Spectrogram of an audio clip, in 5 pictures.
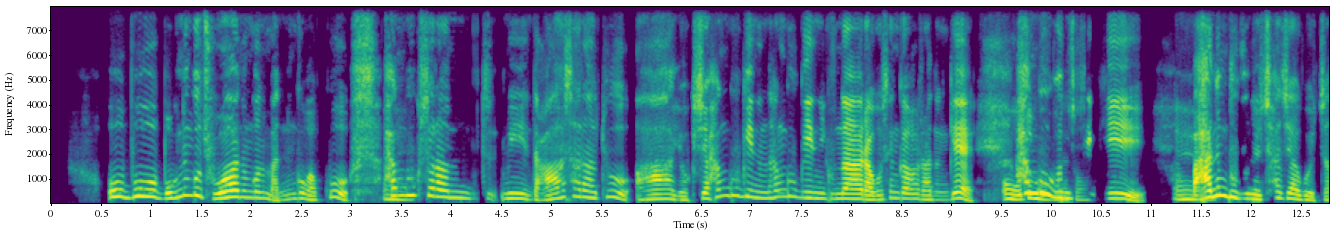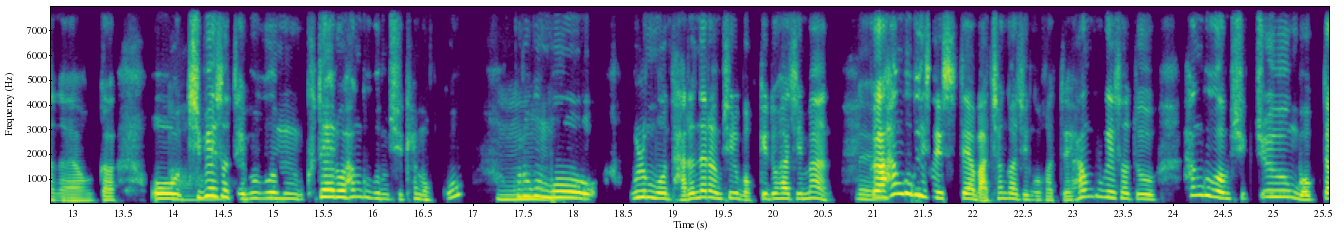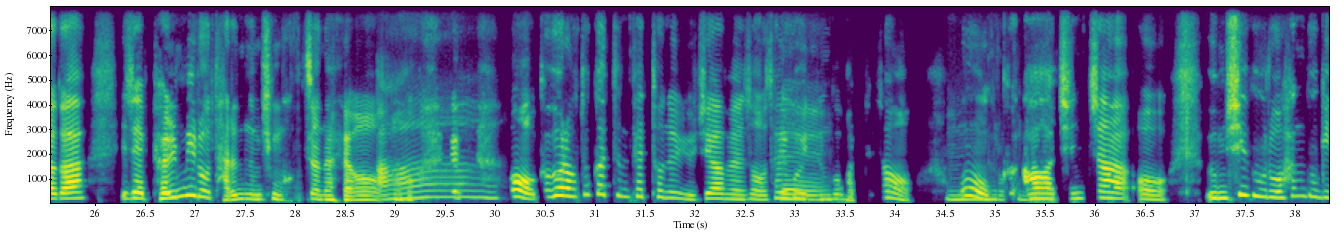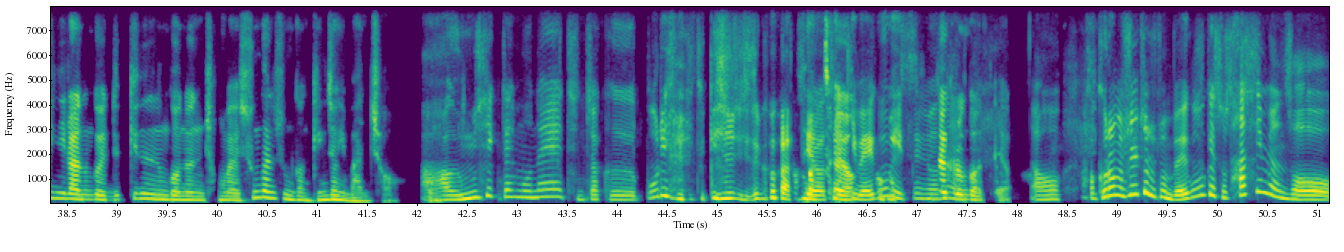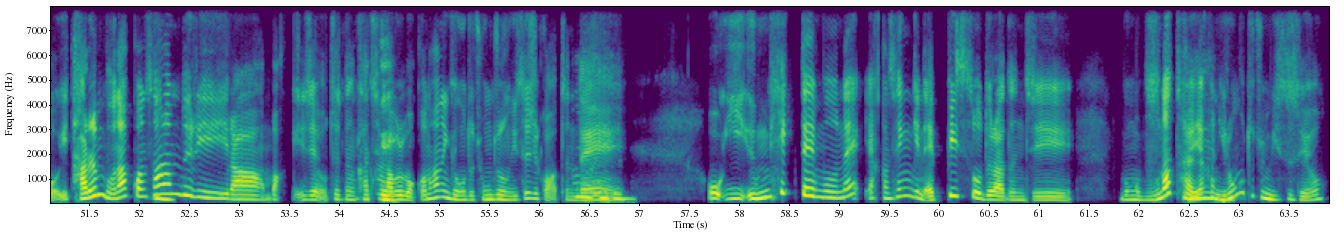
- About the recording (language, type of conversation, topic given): Korean, podcast, 음식이 나의 정체성을 어떻게 드러낸다고 느끼시나요?
- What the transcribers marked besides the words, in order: other background noise; laughing while speaking: "먹잖아요"; laughing while speaking: "뿌리를 느끼실 수 있을 것 같아요"; laughing while speaking: "아 맞아요. 어"; tapping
